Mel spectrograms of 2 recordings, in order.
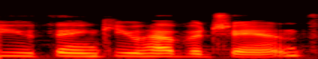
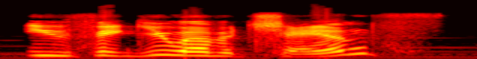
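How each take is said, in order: First: It sounds like a sincere, curious question. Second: It sounds doubtful and mocking. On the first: The asker is gauging the listener's confidence. The speaker calls it right. "you could actually say it and could mean" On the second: The listener is doubted and belittled. The speaker calls it wrong. "that sounds really awful"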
